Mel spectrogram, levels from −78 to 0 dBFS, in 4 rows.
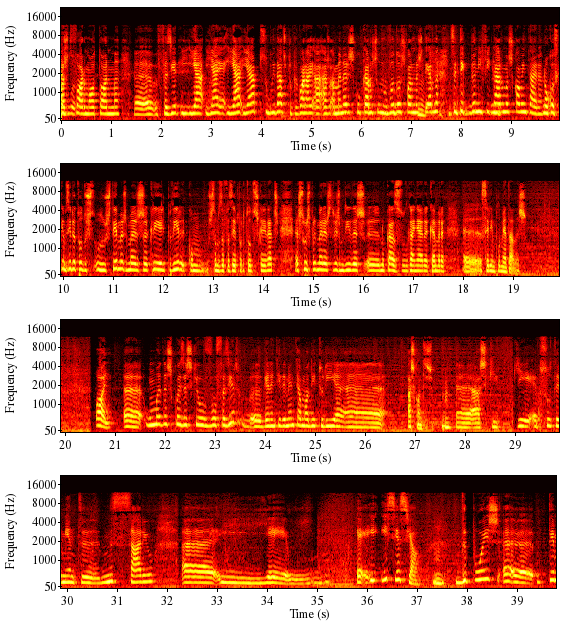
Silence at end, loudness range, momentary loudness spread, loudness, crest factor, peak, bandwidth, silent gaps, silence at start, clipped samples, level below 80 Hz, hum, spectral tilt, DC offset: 0 s; 3 LU; 7 LU; -17 LUFS; 16 dB; -2 dBFS; 12 kHz; none; 0 s; under 0.1%; -42 dBFS; none; -4.5 dB/octave; under 0.1%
